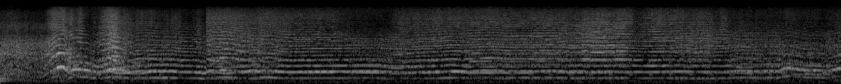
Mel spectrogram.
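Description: A toy brick-built micro quadcopter's small electric motors and propellers whining in flight. The pitch bends up and down with throttle about a second in, then holds a fairly steady hum while it hovers.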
